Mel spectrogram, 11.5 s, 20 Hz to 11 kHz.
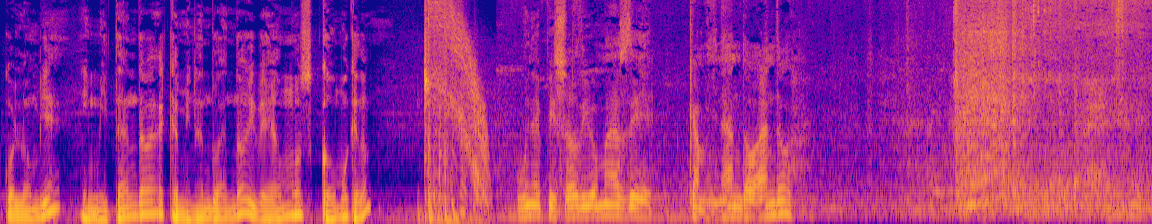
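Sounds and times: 
speech: 0.0s - 8.1s
large engine starting and running: 9.5s - 11.5s.

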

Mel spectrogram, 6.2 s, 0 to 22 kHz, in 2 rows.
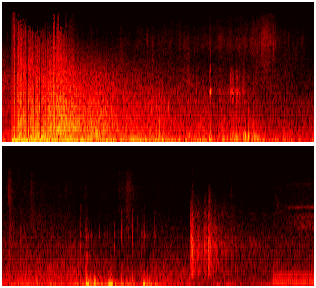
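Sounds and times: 
heavy booming artillery explosion in a city: 0.0s - 2.1s
fainter blasts and pops echoing across an urban area: 0.0s - 5.8s.

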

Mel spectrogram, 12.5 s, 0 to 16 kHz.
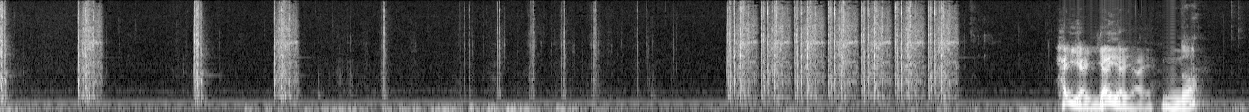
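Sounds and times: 
steady low mechanical hum: 0.0s - 12.4s
1980s electric camera shutter snaps: 0.8s - 1.1s, 1.9s - 2.1s, 2.8s - 3.0s, 7.2s - 9.7s
rapid burst of motorized clicks from 1980s electric camera: 0.8s - 1.2s, 1.9s - 3.0s, 3.7s - 4.0s, 4.6s - 6.6s, 7.2s - 9.8s
speech: 10.6s - 12.1s.

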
